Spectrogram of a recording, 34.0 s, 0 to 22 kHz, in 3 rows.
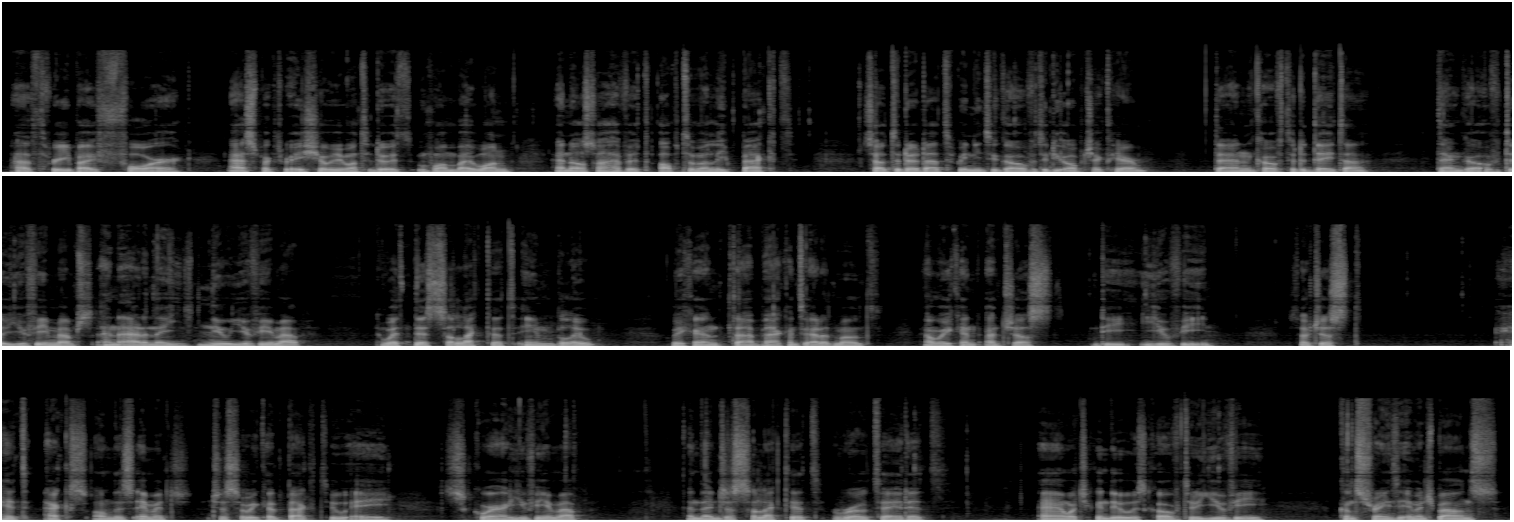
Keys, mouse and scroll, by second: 3.0-3.5 middle drag, 5.5 click, 6.4 Tab, 11.3 click, 12.3 click, 16.8 Tab, 19.5 click, 20.8 drag, 20.8 right drag, 21.9 click, 22.9 click, 24.0 click, 24.7 drag, 24.7 right drag, 25.3 middle drag, 25.8-26.2 middle drag, 26.8 a, 27.7 r, 31.7-33.0 right drag, 33.7 g.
